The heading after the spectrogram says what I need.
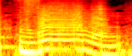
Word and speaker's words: wohnen: So, and you never, you don't have to pronounce this H. You don't hear it. It just tells Germans the vowel will be long. So this here, it's not really pronounced, but it makes the vowel long.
